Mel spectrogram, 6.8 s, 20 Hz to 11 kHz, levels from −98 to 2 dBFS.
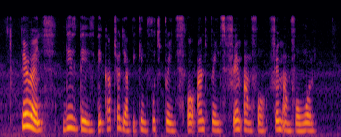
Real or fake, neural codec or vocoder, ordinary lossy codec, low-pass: fake; codec, 16 kHz, 16 kbps, FunCodec, trained on Chinese and English, 50 frames a second; none; 7.2 kHz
